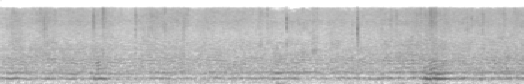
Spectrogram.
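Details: Honey bees hum at a Top Bar Hive entrance while heading out to collect nectar and landing again, a dense low drone with a louder passing bee near the end.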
